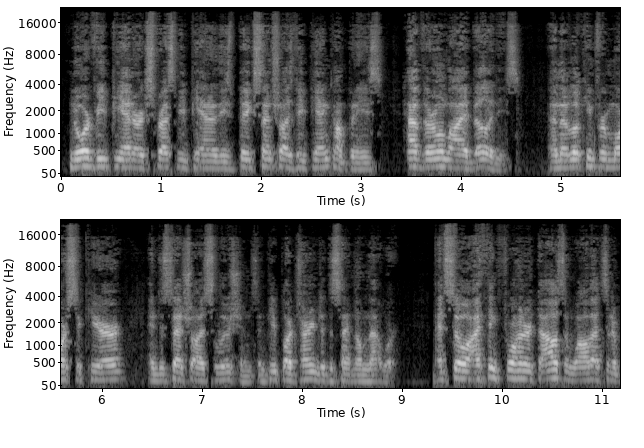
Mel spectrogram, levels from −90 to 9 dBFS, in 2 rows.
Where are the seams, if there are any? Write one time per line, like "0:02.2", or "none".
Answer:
0:09.4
